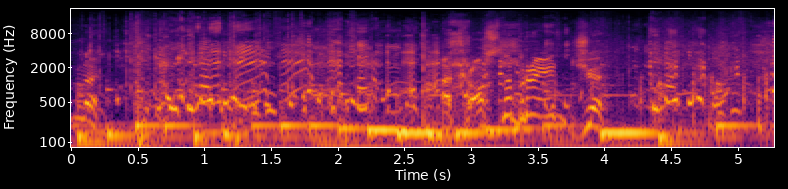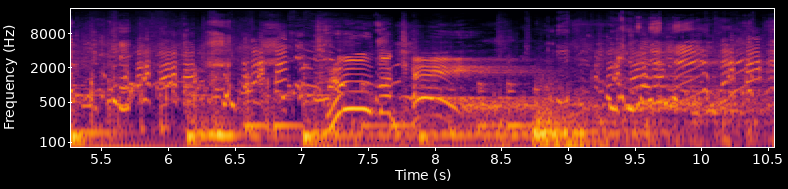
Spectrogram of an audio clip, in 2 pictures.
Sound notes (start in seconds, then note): 0.2 children giggling; 6.7 echoing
